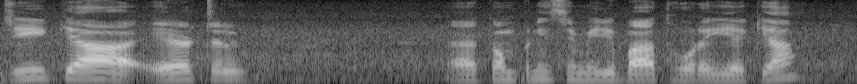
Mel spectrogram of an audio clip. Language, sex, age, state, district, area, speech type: Urdu, male, 30-45, Bihar, Madhubani, rural, spontaneous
